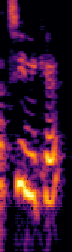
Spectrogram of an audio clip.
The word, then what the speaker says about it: Tineke: Did I pronounce that right, Tineke? Yeah, Tineke.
